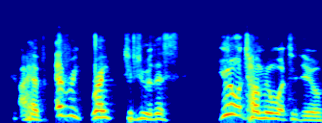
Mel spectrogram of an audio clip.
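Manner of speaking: orc voice, high, loud, fast angry yelling. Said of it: "yelling back".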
